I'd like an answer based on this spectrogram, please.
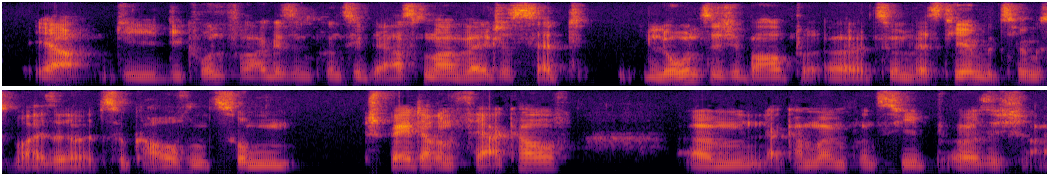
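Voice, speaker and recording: In an unremarkable speaking voice, a man talks at a moderate pace with a fairly low pitch and ordinary pitch variation. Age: 30s. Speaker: Lego collector and private investor. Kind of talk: casual interview.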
